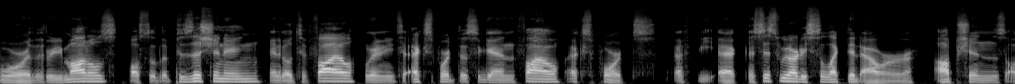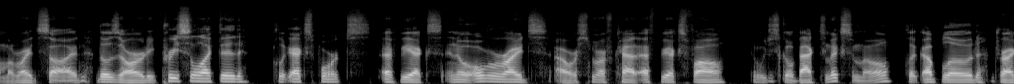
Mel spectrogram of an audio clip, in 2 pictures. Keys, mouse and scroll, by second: 0.6 click, 2.4 a, 5.1-7.3 drag.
